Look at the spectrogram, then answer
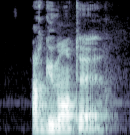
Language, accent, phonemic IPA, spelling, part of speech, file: French, France, /aʁ.ɡy.mɑ̃.tœʁ/, argumenteur, adjective, LL-Q150 (fra)-argumenteur.wav
- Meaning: argumentative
